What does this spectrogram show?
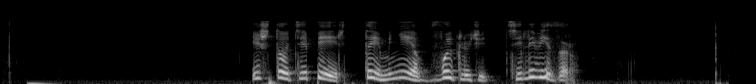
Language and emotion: Russian, angry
